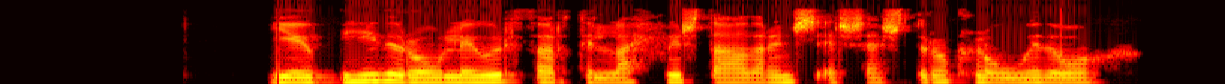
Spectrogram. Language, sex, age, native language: Icelandic, female, 40-49, Icelandic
